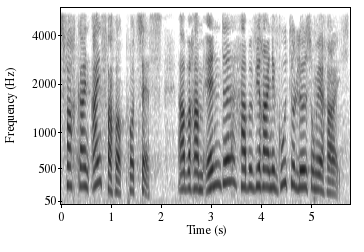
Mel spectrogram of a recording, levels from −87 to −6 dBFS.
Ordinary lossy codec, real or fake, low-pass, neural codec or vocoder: none; fake; 5.4 kHz; codec, 16 kHz in and 24 kHz out, 1 kbps, XY-Tokenizer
